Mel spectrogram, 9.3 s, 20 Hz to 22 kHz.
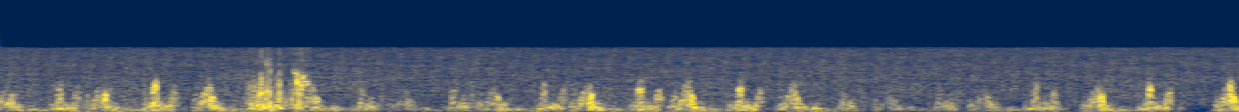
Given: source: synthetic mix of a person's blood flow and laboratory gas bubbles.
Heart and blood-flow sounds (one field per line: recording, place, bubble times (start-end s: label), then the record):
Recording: Doppler ultrasound of blood flow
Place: precordium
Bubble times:
1.84-2.35 s: bubbles
From the record:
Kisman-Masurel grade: 113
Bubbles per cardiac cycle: 1 to 2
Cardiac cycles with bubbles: 1 to 10%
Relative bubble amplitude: loud (0.450 to 0.775)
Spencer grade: 1 (occasional bubble signal discernible with the cardiac motion signal, with majority of cardiac periods free of bubbles)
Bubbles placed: anywhere in the cardiac cycle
